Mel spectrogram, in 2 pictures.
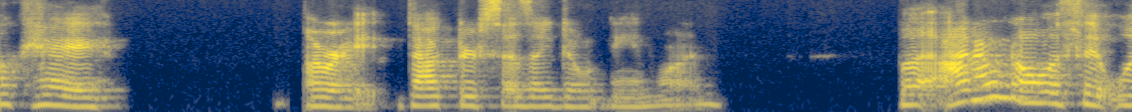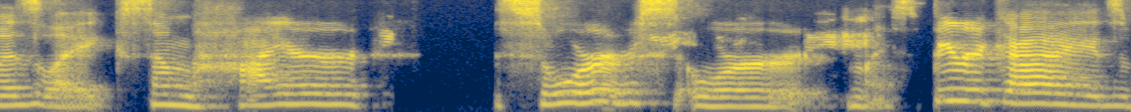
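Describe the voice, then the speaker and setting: A woman's voice: mid-range voice, creaky, a bit bright, recorded from a distance. A woman who is a podcast guest, stuffed up from a cold, telling her story casually with fillers and quoted dialogue. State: congested from a cold.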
